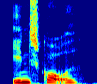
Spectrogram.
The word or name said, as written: INDSKAR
